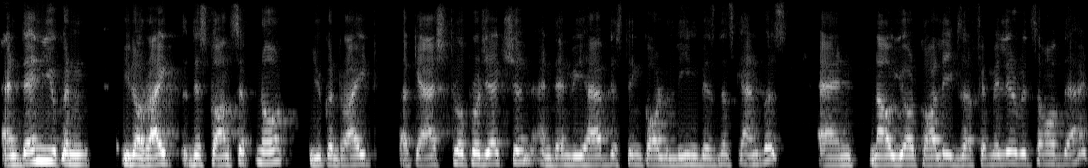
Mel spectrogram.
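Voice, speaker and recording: A man speaks at a fairly high pitch with a dark, mellow tone. His pace is moderate and his intonation fairly even. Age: 70s. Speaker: retired volunteer development advisor. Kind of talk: panel discussion. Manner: halting, many repetitions.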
